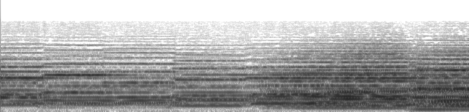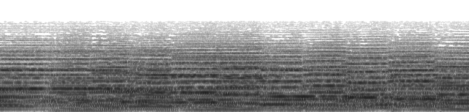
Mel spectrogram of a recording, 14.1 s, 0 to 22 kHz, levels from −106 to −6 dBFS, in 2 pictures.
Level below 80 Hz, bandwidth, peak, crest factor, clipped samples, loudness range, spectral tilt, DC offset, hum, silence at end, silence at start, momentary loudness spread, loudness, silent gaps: -54 dBFS; 8.2 kHz; -8 dBFS; 14 dB; under 0.1%; 9 LU; -6.5 dB/octave; under 0.1%; none; 0 s; 0 s; 11 LU; -24 LUFS; none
